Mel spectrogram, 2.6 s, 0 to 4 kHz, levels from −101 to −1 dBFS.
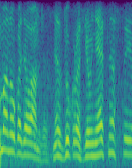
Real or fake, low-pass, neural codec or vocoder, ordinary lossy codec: real; 3.6 kHz; none; Opus, 16 kbps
